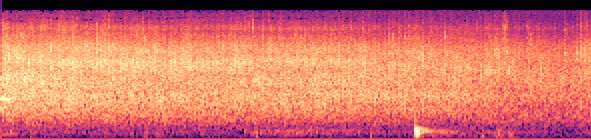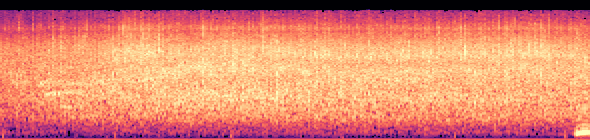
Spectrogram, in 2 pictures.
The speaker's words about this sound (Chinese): 弄得像毛毛雨一样。谢谢大家啊。你知道吗？鼓掌是通经络，对心脏有好处，然后鼓励了别人，温暖了自己呀！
